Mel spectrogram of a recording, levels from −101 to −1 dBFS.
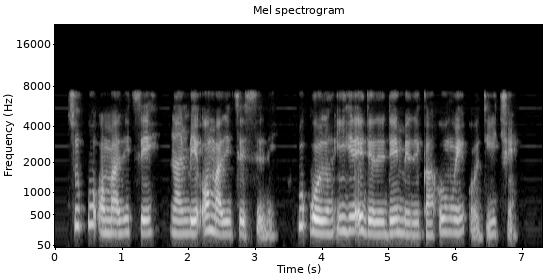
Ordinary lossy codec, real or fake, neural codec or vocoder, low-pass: none; fake; vocoder, 22.05 kHz, 80 mel bands, HiFi-GAN; 7.2 kHz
